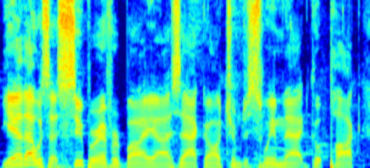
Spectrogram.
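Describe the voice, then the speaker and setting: A man's voice: fairly high pitch, fairly even intonation, moderate pace, clean tone, no echo. A man co-commentating a live match, rambling with lots of filler and friendly banter. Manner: rambling, many fillers, cheerful banter with co-host.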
